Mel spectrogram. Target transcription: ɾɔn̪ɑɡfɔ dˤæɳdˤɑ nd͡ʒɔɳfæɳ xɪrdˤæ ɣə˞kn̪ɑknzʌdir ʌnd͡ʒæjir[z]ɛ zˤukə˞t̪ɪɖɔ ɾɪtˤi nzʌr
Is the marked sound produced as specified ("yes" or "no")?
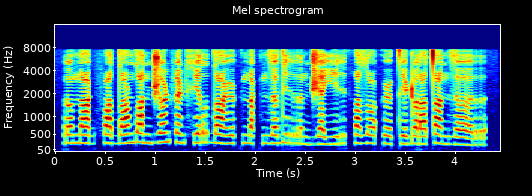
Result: no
